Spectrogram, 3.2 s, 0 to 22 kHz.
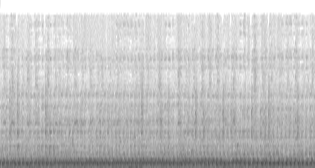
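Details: Chinese copy of a Tohatsu 5 hp outboard, started after gearbox and water pump reassembly: even steady idle, no knocks or hunting; tell-tale stream normal for these motors, no thermostat fitted, motor runs well.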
